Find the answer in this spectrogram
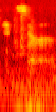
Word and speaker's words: Sweetser: So, my maiden name is Sweetser.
